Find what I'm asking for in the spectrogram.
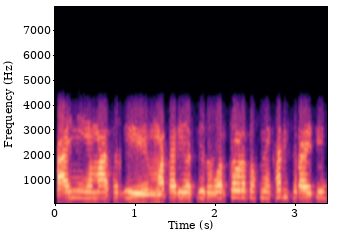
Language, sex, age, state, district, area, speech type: Marathi, female, 45-60, Maharashtra, Washim, rural, conversation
